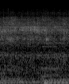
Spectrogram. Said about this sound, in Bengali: আমি দেবো একটু জল।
